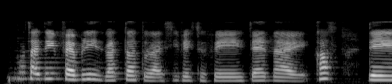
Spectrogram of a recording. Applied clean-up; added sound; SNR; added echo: neural mask model DeepFilterNet 3.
